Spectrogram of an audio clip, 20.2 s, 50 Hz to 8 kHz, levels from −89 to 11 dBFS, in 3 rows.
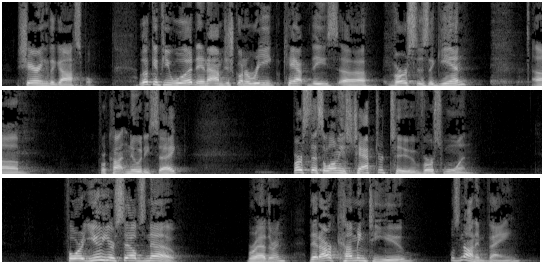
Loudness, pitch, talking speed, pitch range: -17 LUFS, 165 Hz, 120 wpm, 125-205 Hz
